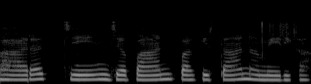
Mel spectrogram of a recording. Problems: low volume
